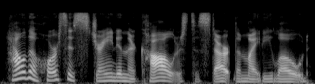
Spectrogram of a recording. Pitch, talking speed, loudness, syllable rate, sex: 160 Hz, 230 wpm, -21 LUFS, 5.2 syllables/s, female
